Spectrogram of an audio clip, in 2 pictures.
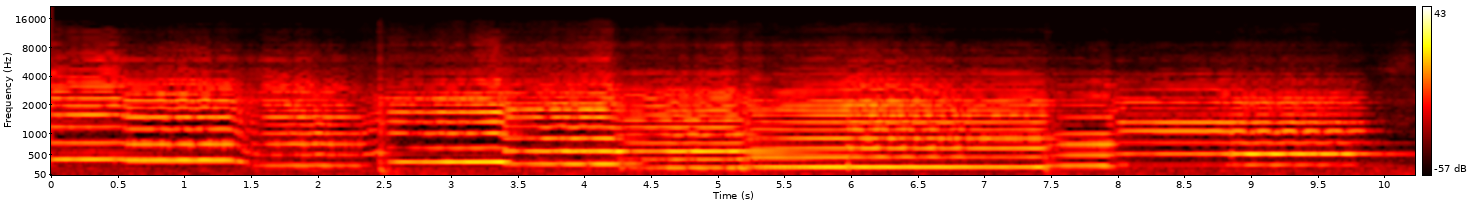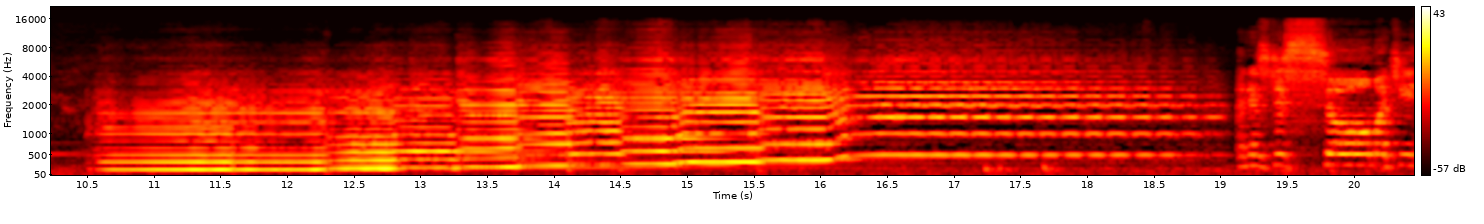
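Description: Cello bowed in a slow melody of held notes stepping up and down, with a brief break about halfway through. It ends on a long held note with vibrato.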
